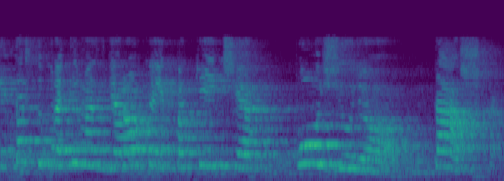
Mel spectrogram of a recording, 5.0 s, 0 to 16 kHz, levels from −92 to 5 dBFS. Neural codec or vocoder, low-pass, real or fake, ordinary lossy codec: none; 7.2 kHz; real; MP3, 64 kbps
